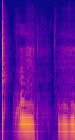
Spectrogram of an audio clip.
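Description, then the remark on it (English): A single sharp slap of a hand on buttocks at the very start, followed by drawn-out voiced moaning sounds with brief pauses. “Slap my ass. Yeah, do it.”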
